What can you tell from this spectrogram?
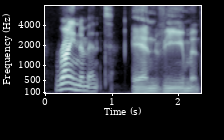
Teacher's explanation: And the rest of the word, the ronment part, sort of gets crushed together. It becomes a schwa sound again.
